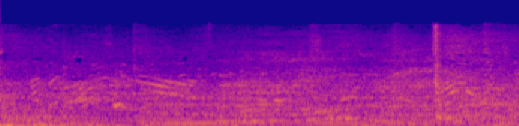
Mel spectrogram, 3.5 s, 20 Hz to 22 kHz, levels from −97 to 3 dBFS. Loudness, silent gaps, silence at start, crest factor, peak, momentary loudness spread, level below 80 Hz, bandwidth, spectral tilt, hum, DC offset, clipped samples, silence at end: -40 LUFS; none; 0 s; 16 dB; -22 dBFS; 5 LU; -52 dBFS; 11.5 kHz; -4.5 dB/octave; none; under 0.1%; under 0.1%; 0 s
